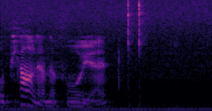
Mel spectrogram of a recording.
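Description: A voice speaking that stops about a second in, followed by two quick computer mouse clicks. A low steady hum runs underneath.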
